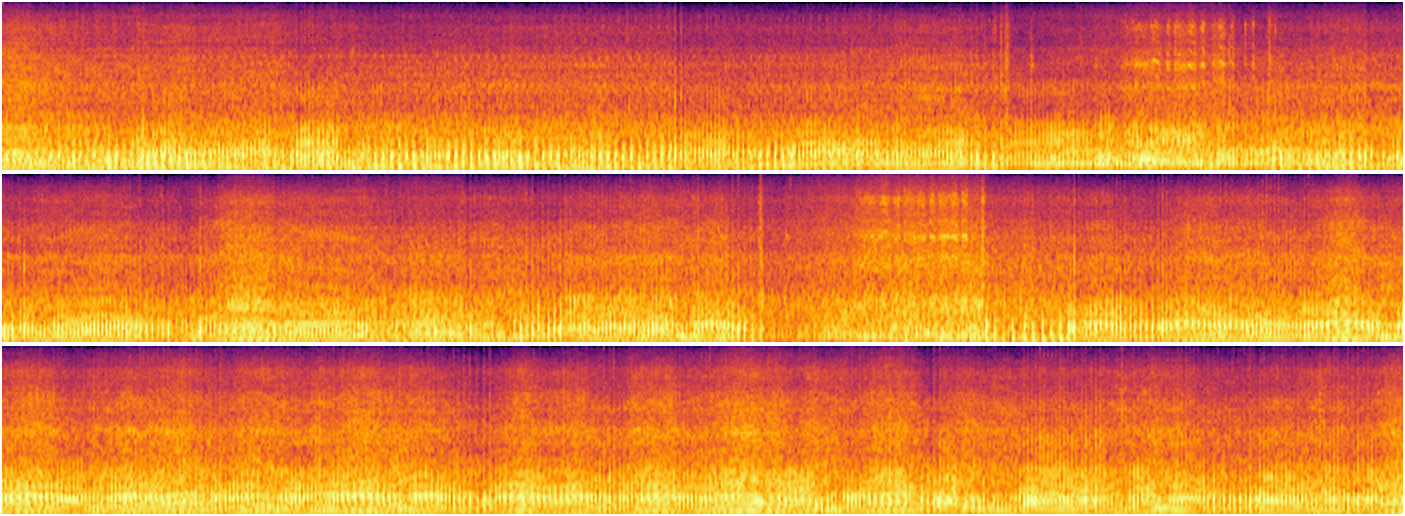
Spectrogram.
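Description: Enduro dirt bike engine running under changing throttle as the bike picks its way over a rocky stream bed, with rocks clattering under the tyres. About halfway through the engine briefly drops off and water splashes as the bike goes through the stream.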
